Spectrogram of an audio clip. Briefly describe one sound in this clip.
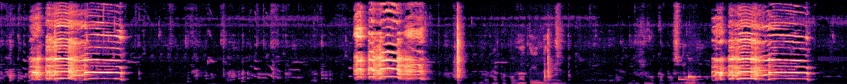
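Small plastic pieces click softly.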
